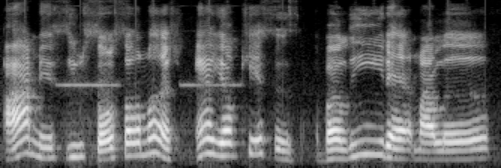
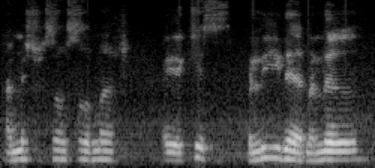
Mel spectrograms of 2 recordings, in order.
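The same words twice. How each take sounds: First: Higher, louder read of a loving text, the voice later redone; a first try at the lover's voice, pitched up and pushed louder; wrong voice first take. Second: Much softer, hushed read of the lover's text; Ernest's voice redone. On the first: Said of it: "I'm sorry, I messed that up". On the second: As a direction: redo it softly in the man's voice, lightly voiced. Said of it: "Let me redo that". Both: Acted.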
